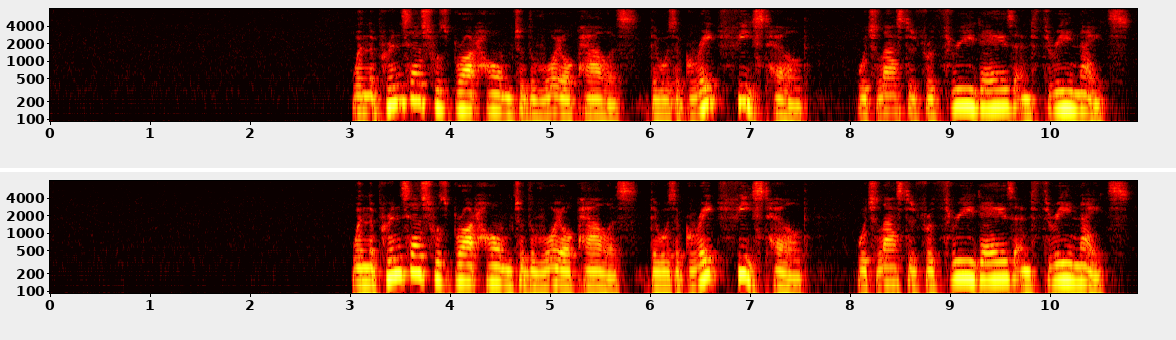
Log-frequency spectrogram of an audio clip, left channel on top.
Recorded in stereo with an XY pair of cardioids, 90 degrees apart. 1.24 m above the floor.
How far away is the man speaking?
About 1.0 m.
